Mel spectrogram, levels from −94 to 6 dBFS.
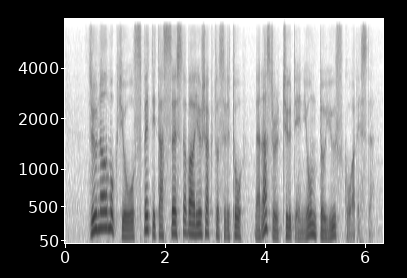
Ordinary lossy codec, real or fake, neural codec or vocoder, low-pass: Opus, 64 kbps; fake; codec, 16 kHz, 0.2 kbps, FocalCodec; 7.2 kHz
